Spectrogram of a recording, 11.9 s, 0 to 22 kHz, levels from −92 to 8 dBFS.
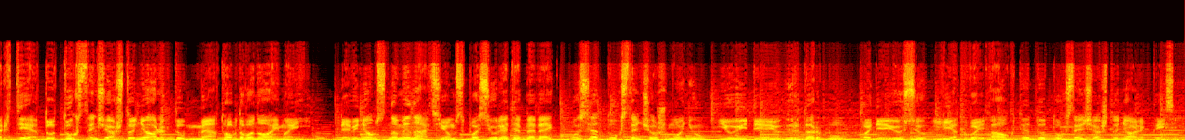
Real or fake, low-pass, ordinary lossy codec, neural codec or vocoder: real; 14.4 kHz; Opus, 24 kbps; none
